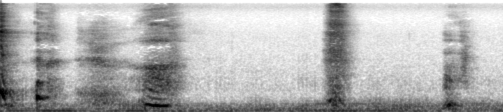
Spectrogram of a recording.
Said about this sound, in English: Sorry, I had to sneeze. Mm. Okay, I'm fine now.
